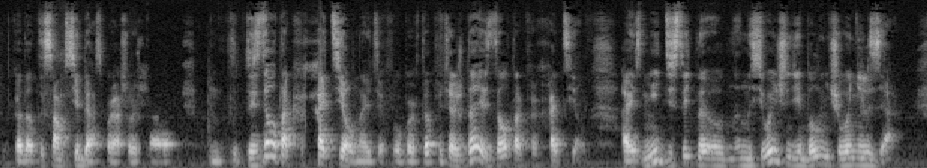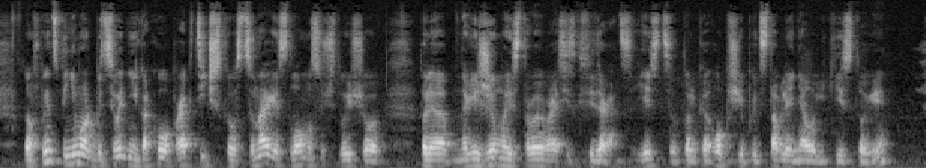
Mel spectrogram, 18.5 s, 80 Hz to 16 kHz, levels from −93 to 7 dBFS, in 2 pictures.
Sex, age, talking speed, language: male, 40-59, 180 wpm, Russian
